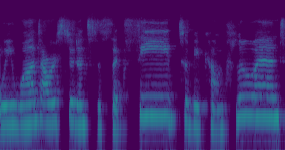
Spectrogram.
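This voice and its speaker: With a Brazilian Portuguese accent, a woman speaks in a high pitch with ordinary pitch variation. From Brazil, Rio de Janeiro. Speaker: English teacher trainer, entrepreneur. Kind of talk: interview. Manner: halting, with fillers.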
